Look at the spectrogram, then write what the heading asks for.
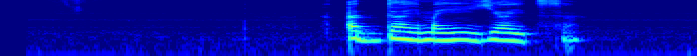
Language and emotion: Russian, angry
